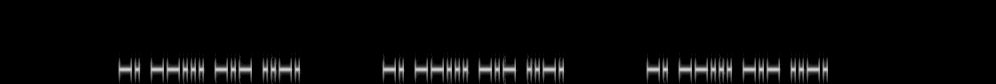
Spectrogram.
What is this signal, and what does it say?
Morse code, heard as a keyed tone, about 30 wpm, 700 Hz. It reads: N7KF N7KF N7KF
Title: USA Call Signs - 4 Characters - Repeated 3x - 30wpm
